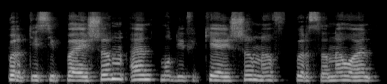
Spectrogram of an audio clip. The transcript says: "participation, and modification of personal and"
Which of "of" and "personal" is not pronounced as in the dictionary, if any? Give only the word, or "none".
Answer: of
